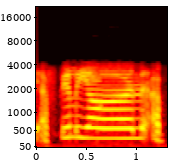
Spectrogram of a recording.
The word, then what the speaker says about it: aphelion: July 3rd is the aphelion. I think it's P-H, so it's pronounced with the F, aphelion. But you are, you know, you can look that up, A-P-H-E-L-I-O-N.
